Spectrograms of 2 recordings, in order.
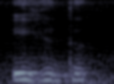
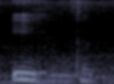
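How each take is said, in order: The two takes are said the same way.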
